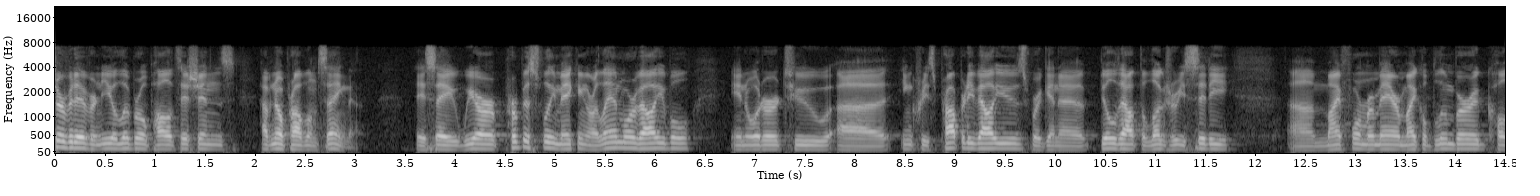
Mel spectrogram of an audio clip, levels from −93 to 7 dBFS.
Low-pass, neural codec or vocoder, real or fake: 7.2 kHz; none; real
